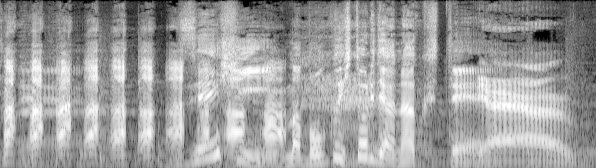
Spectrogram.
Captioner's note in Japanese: 笑い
